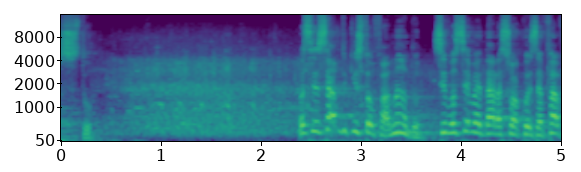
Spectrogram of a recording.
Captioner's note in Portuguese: audiência ri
